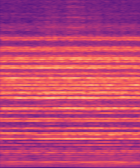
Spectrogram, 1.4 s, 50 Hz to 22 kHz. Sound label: G4 BELL, TURBOBELLS; Northstar - The Wizard VOL-1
